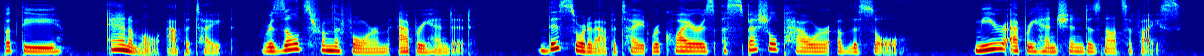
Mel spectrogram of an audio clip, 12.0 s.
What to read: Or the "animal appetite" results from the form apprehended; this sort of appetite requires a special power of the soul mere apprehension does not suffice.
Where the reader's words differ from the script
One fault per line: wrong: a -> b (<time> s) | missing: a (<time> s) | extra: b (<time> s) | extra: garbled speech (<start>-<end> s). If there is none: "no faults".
wrong: Or -> But (0.0 s)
